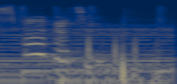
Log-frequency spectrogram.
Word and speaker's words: spaghetti: Letter H is silent in the word spaghetti. Spaghetti.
